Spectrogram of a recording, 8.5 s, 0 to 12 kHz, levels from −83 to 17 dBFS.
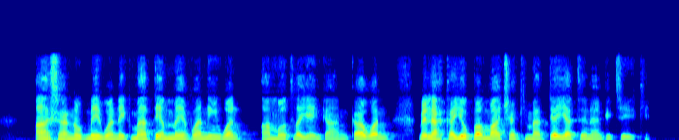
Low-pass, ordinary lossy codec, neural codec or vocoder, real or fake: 7.2 kHz; AAC, 64 kbps; codec, 16 kHz, 1.1 kbps, Voila-Tokenizer; fake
